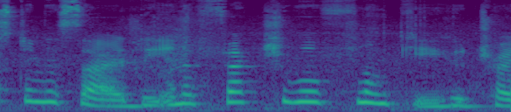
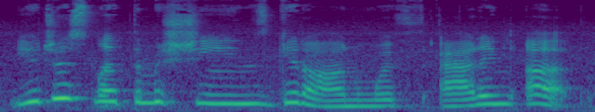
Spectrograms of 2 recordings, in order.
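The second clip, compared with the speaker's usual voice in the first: warning; 6 semitones higher, 5 dB louder than usual. A narrator's reading. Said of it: "warned Magic Thighs".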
